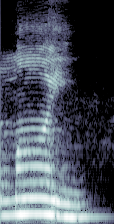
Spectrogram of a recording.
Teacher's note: quando o ditongo é nasal, eu sinto que parte da minha voz, ela vai sair pelo nariz. Eu vou sentir, se eu colocar a mão aqui, eu vou sentir ele tremer.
